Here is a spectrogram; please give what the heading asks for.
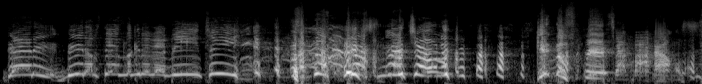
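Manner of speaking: high, loud tattletale voice; high, loud mocking little sister; snitching little daughter. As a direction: tattle loudly on your brother. Daughter snitching, dad scolding.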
